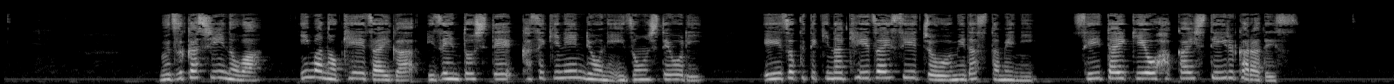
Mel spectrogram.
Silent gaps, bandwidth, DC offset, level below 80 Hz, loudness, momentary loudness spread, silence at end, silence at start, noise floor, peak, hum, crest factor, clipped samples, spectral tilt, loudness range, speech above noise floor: none; 12 kHz; under 0.1%; -68 dBFS; -23 LUFS; 9 LU; 0.95 s; 1.6 s; -59 dBFS; -6 dBFS; none; 20 dB; under 0.1%; -2.5 dB/octave; 2 LU; 36 dB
